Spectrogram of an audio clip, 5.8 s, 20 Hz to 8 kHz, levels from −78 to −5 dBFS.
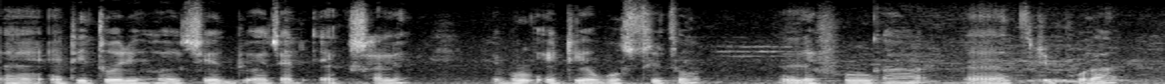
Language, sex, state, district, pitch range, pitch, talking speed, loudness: Bengali, male, Tripura, West Tripura, 115-130 Hz, 125 Hz, 125 wpm, -18 LUFS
